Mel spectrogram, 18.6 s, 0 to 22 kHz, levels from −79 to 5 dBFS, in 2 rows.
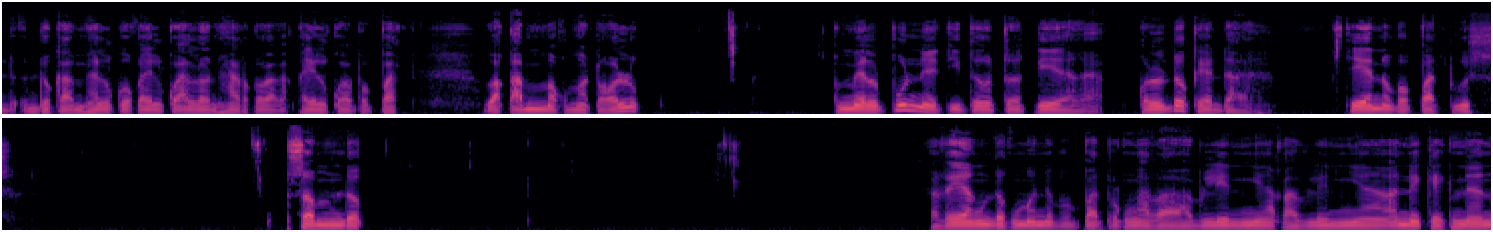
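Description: A DC step at 7.86 s in this speech recording: the waveform's zero line jumps by about -38 dBFS, giving a brief low thump, then bleeds away through a 20 Hz high-pass.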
